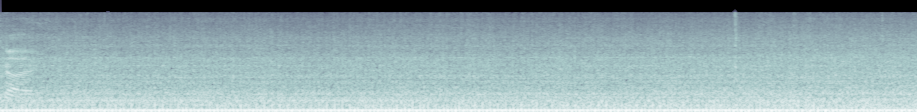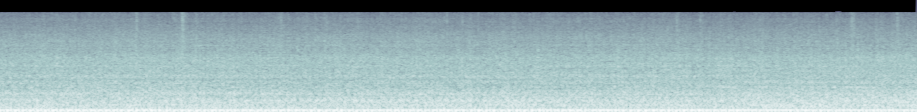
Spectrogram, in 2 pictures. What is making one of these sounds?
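A truck's diesel engine drones steadily from inside the cab.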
